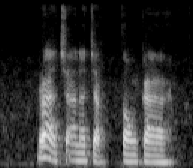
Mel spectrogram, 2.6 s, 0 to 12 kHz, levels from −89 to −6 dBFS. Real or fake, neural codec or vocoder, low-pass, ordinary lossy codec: fake; autoencoder, 48 kHz, 128 numbers a frame, DAC-VAE, trained on Japanese speech; 10.8 kHz; Opus, 32 kbps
